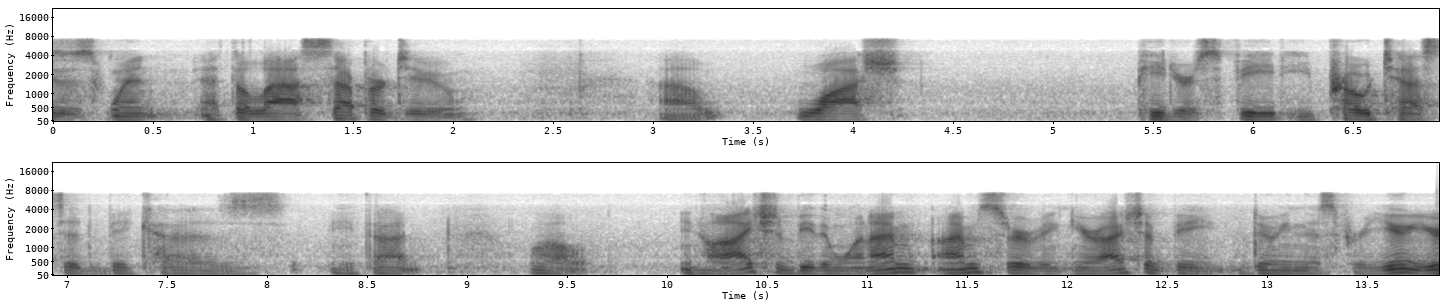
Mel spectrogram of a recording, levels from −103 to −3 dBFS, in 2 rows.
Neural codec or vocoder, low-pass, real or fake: none; 7.2 kHz; real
